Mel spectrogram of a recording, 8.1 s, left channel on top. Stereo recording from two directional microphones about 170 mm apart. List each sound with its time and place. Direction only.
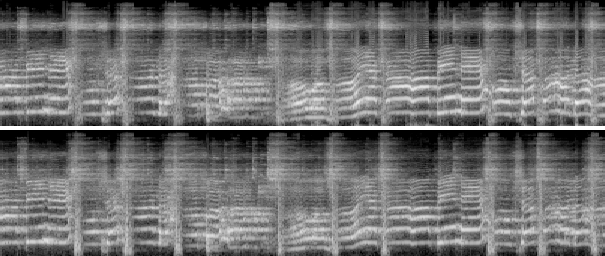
5.5 s female singing: 35° left (ahead or behind)
6.9 s music: 35° left (ahead or behind)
